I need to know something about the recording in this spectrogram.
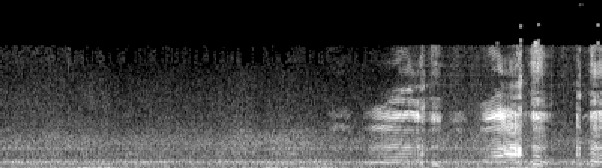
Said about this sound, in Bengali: পাশের কম্পার্টমেন্টে একজন মহিলা বসে আছেন তার কোলে একটি বাচ্চা বাচ্চাটি অনবরত কেঁদে চলেছে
